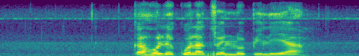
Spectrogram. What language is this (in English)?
Southern Sotho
